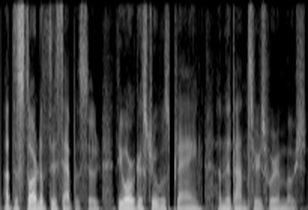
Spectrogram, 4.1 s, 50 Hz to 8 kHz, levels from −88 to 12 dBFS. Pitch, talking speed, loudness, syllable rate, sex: 110 Hz, 235 wpm, -19 LUFS, 6.7 syllables/s, male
